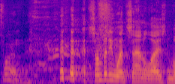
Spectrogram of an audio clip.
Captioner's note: laughing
